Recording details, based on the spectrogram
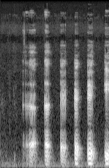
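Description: Six short, croaky burp-like sounds in quick succession, voiced for a plush-toy skit.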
